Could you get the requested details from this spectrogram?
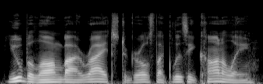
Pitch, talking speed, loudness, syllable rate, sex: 110 Hz, 205 wpm, -17 LUFS, 5.2 syllables/s, male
